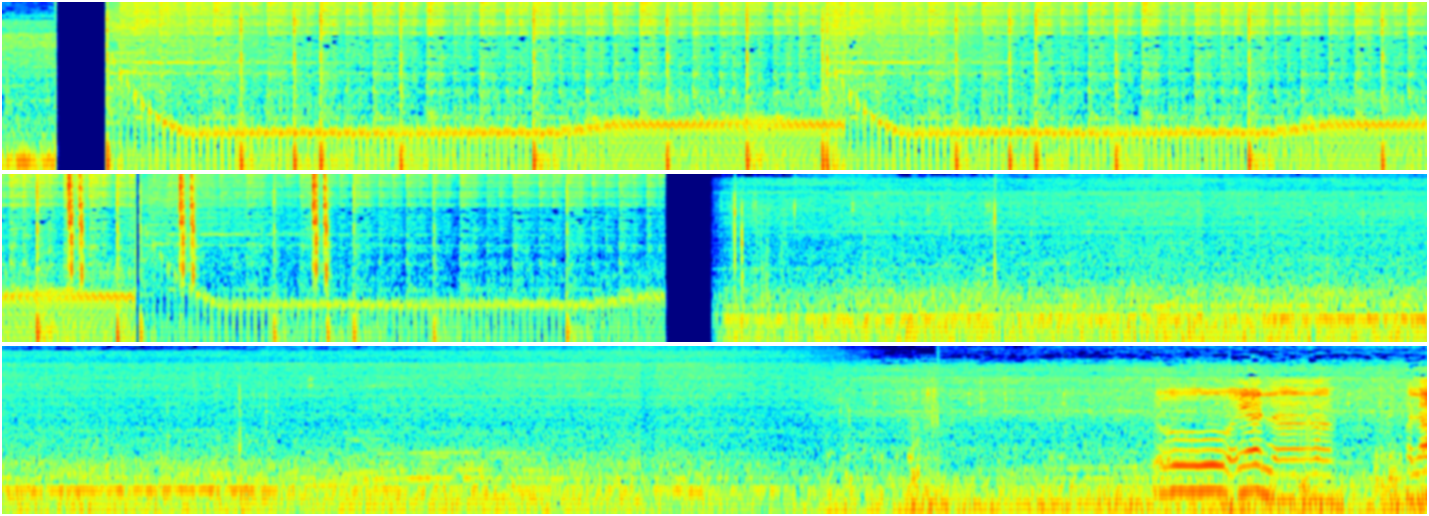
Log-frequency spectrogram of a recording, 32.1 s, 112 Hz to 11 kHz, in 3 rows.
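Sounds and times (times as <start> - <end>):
steady low hum: 0.9 - 22.5
car cabin road noise: 16.1 - 29.9.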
